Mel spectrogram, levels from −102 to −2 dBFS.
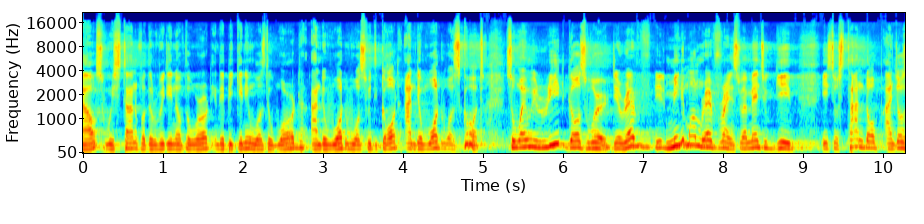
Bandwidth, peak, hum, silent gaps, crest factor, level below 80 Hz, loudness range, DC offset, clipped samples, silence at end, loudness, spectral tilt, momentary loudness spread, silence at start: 19.5 kHz; -4 dBFS; none; none; 16 dB; -66 dBFS; 2 LU; under 0.1%; under 0.1%; 0 s; -20 LUFS; -5 dB/octave; 5 LU; 0 s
